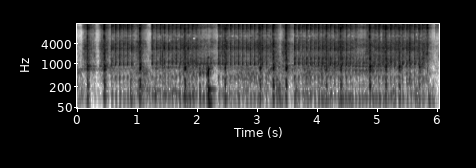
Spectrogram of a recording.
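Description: Airsoft electric gun firing on full auto, a rapid clatter of shots in long bursts with brief breaks, stopping near the end.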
